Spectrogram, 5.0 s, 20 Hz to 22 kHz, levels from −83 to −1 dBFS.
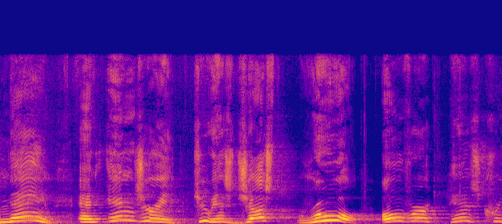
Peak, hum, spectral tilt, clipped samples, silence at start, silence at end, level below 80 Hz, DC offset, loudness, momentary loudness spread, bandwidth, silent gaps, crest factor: -2 dBFS; none; -3 dB/octave; under 0.1%; 0 s; 0 s; -60 dBFS; under 0.1%; -16 LUFS; 12 LU; 17 kHz; none; 14 dB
